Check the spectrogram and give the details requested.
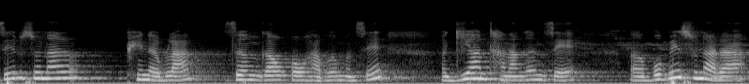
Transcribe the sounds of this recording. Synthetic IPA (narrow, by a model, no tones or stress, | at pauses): zip̚zunaɾ | pʰinəbla | zəŋɡawkawɦabɯmɯnse | ɡijantʰanaɡɯnze | bɔbesunaɾa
